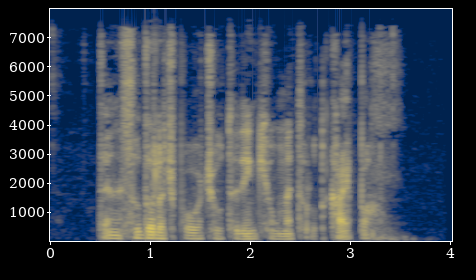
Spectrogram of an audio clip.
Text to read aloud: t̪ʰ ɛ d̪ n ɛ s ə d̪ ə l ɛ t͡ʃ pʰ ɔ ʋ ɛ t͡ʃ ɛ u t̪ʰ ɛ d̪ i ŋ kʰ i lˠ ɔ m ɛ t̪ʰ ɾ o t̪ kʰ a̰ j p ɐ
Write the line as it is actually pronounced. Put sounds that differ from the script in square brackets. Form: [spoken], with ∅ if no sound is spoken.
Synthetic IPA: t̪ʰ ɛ [∅] n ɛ s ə d̪ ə l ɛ t͡ʃ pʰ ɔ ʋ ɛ t͡ʃ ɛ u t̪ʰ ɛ d̪ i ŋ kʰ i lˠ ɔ m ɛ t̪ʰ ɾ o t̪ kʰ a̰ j p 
